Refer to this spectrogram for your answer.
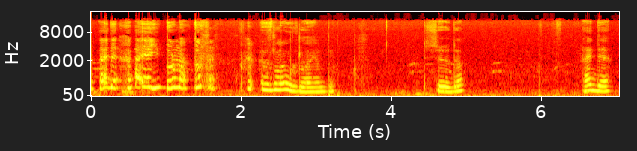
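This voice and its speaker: A young woman with a high voice talks through a game at an unhurried pace, cheering herself on and giggling as she plays. Faint background noise and mouse clicks sit under her voice. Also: dark tone, poor audio. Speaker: gaming channel host. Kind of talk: casual gameplay commentary.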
